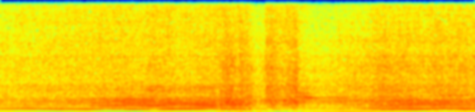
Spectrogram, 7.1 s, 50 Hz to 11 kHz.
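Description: Honda B20 VTEC four-cylinder in an EK Civic sedan running at a steady idle on open headers. Its note wavers briefly about three and a half seconds in.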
